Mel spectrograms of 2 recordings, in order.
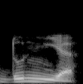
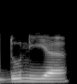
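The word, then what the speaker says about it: دنيا: যেমনটা কিনা আমরা বাংলায় বলি দুনিয়া, দুনিয়া, দুনিয়া না, আসলে শব্দটা হলো দুনিয়া।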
